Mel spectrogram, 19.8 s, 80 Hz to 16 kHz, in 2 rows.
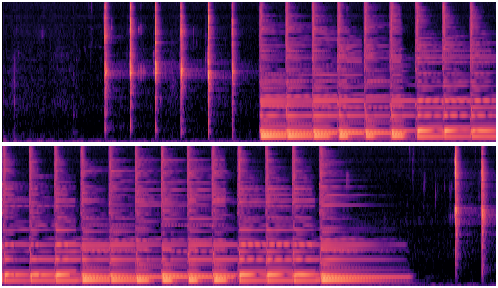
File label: C and G Chords in 3/4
